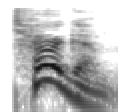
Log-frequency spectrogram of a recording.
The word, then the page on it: tergum: British English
